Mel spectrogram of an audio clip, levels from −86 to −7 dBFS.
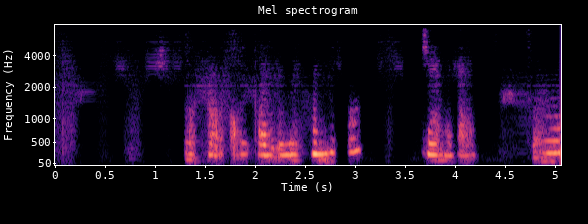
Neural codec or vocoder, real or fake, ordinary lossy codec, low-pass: codec, 44.1 kHz, 0.9 kbps, DAC; fake; none; 7.2 kHz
